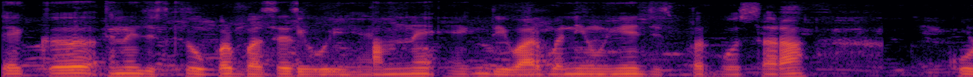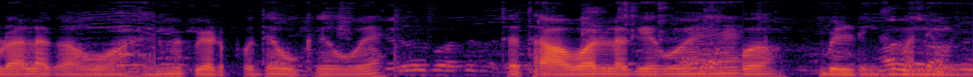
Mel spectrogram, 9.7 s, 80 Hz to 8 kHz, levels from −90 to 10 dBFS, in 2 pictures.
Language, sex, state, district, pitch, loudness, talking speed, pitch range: Hindi, male, Maharashtra, Pune, 100 Hz, -32 LUFS, 210 wpm, 95-110 Hz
